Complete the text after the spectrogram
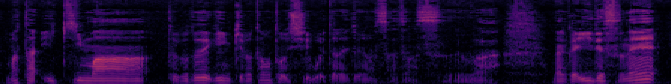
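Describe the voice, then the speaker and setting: A man's voice: sits low, steady tone, rapid-fire, gravelly, sharp tone, slightly rough. A young man with a Kansai accent, a comedian hosting his own talk show and telling stories in a rambling, chatty way. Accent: Kansai Japanese. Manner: chatty, rambling storytelling with frequent restarts. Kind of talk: casual monologue.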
